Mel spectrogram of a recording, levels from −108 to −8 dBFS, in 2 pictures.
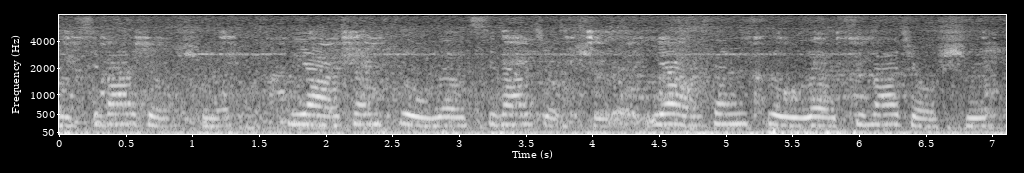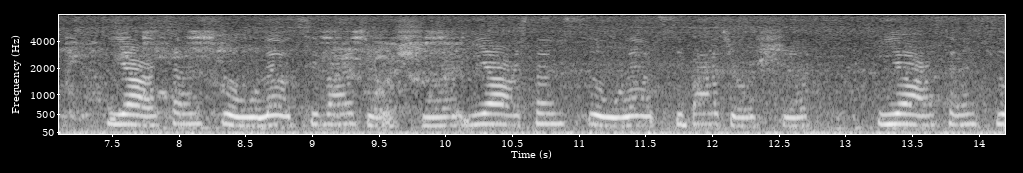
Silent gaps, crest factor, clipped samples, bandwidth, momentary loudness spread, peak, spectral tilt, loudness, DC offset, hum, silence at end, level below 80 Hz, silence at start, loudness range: none; 18 dB; under 0.1%; 8 kHz; 7 LU; -6 dBFS; -6 dB/octave; -24 LUFS; under 0.1%; none; 0 s; -32 dBFS; 0 s; 1 LU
